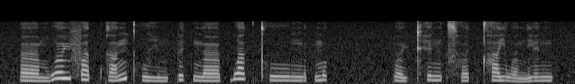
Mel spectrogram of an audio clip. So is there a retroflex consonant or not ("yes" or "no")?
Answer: no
